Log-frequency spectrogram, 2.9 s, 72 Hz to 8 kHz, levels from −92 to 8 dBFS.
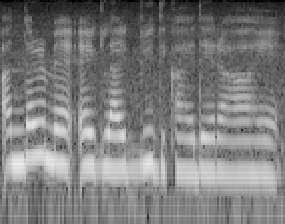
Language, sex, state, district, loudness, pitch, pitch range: Hindi, female, Arunachal Pradesh, Papum Pare, -13 LUFS, 230 Hz, 215-250 Hz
